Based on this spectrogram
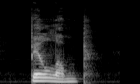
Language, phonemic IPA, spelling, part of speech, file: Dutch, /ˈpɪlɑmp/, pillamp, noun, Nl-pillamp.ogg
- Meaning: flashlight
